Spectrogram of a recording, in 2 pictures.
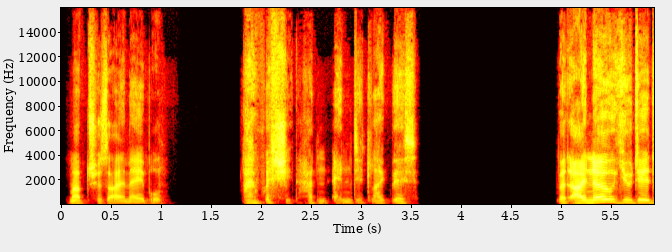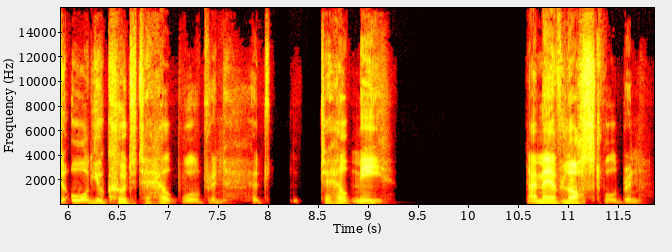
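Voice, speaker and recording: A kind-hearted gnome man from a video game, loyal and wry but world-weary. His voice is fairly high and bright, and it swings widely in pitch. He speaks hesitantly, with a self-deprecating air. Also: dry recording, studio quality, exaggerated voice. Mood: sorrowful, weary. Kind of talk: video game character dialogue.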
